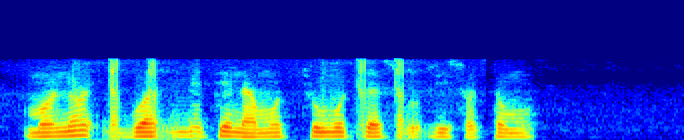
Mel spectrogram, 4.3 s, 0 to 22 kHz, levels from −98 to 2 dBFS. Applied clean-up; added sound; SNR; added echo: neural separator model SepFormer WHAM!.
